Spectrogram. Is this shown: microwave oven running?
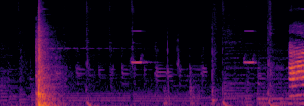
yes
